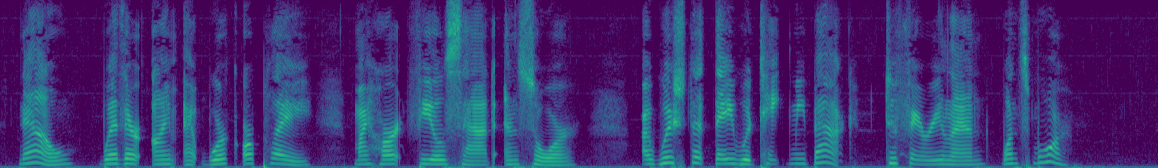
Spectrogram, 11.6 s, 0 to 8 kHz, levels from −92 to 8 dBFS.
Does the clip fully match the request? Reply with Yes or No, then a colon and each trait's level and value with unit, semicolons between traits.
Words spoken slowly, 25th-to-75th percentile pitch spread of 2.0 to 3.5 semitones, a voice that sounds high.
Yes: slow, 130 wpm; average, 3.0 semitones; high, 210 Hz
